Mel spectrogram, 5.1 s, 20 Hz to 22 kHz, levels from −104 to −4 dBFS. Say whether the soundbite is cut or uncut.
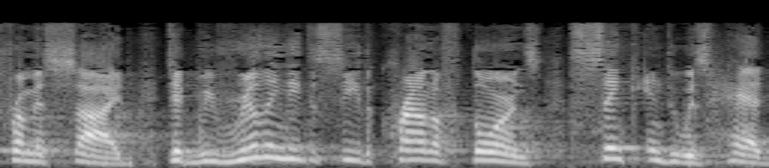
uncut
